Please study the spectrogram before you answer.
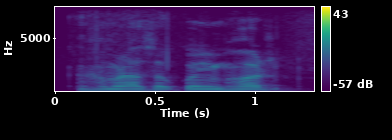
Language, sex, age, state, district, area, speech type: Maithili, male, 18-30, Bihar, Darbhanga, rural, spontaneous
